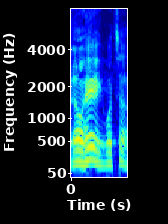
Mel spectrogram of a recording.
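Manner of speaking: hurried, very loud, high-pitched. Retelling a first meeting at a stadium: imitating Bobby's quick reply. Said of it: "really quick".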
